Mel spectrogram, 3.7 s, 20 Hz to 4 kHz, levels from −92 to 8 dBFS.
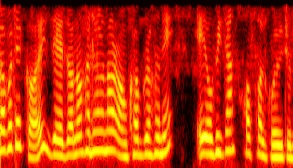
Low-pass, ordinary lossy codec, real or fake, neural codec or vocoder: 3.6 kHz; none; fake; codec, 16 kHz, 8 kbps, FunCodec, trained on Chinese and English, 25 frames a second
